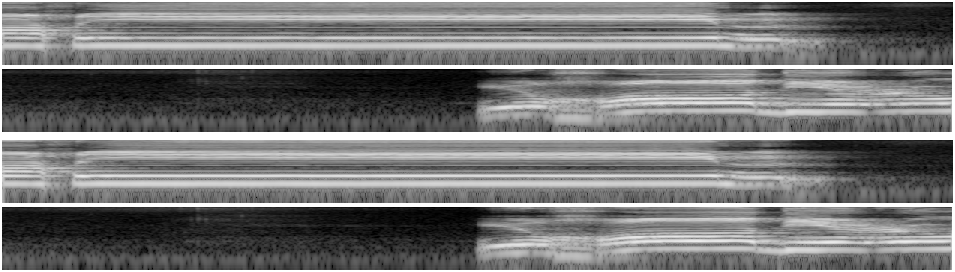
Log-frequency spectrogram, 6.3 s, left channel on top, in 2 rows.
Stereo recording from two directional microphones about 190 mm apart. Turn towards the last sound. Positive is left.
turn(degrees=-20)  # may be behind; listen again after turning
